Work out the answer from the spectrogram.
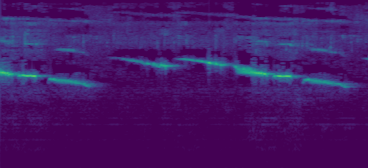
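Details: Golden-bellied gerygone song used as a bird-luring recording: thin, high whistled notes that each slide downward, a long falling note, a short pause, then a run of descending whistles linked into a drooping cascade.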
